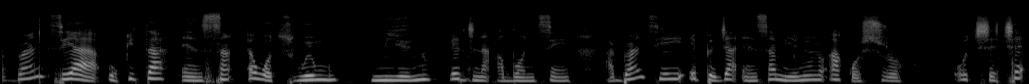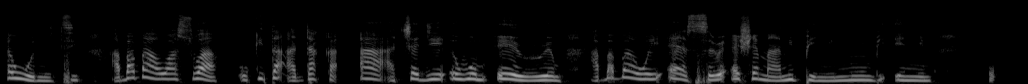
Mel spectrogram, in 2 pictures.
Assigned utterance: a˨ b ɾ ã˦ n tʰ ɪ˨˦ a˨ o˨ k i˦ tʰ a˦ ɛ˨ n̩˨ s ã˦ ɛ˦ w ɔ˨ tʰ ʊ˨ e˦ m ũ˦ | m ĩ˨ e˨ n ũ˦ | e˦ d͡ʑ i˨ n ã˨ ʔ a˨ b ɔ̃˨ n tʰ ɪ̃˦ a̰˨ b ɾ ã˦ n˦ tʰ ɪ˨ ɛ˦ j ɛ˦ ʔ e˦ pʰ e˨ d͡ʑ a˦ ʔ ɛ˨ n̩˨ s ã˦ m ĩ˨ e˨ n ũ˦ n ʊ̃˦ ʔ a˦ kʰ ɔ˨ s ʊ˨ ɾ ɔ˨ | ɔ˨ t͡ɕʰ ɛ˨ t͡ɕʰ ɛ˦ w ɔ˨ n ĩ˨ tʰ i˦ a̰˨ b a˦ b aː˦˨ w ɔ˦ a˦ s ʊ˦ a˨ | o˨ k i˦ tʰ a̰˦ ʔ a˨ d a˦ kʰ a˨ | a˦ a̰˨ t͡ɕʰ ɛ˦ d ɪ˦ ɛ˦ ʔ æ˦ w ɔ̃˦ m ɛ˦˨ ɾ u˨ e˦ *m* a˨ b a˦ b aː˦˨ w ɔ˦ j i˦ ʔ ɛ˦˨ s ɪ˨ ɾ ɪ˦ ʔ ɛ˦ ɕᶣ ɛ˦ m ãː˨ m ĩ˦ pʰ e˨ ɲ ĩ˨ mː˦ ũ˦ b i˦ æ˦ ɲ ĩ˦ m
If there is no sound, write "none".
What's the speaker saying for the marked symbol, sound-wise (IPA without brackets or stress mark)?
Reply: m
